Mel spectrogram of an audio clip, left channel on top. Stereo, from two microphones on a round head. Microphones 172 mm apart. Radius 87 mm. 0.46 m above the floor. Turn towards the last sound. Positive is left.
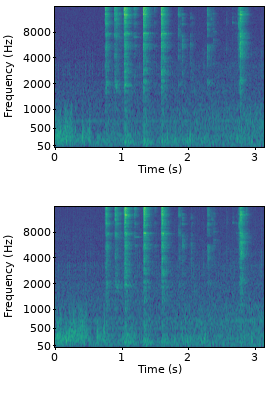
turn(degrees=50)  # may be behind; listen again after turning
